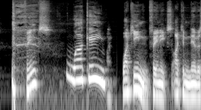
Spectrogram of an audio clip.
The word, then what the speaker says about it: Joaquin: Yaquin? Phoenix? Joaquin.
